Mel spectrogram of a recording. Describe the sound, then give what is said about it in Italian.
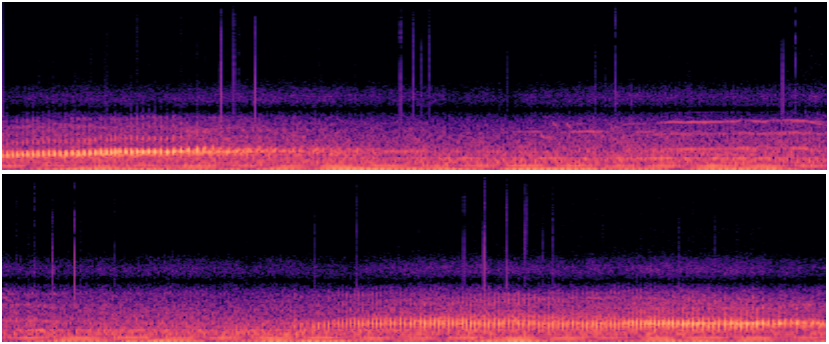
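Faint, distant whale song: a few slow, wavering tonal calls gliding up and down, half buried under a steady low engine-like rumble and hiss that swells at the start and end. “Queste note misteriose arrivano da una balena lontana, si distingue comunque un canto.”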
